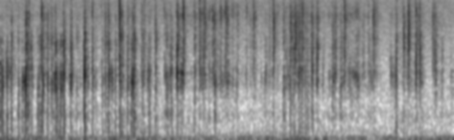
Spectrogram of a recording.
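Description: Long painted nails tap and scratch the textured surface of a hollow plastic LED moon lamp glowing cyan, close up. Rapid, crisp clicks and crinkly scratches with almost no ring run throughout, over a faint steady low hum.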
